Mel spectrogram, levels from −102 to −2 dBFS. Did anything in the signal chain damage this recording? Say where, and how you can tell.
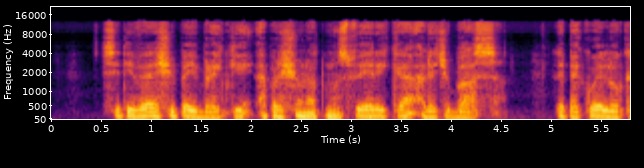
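Yes. The damage points to the codec stage, most likely AAC compression (AAC-LC) at a low rate that fits roughly 32 kbps, and it runs through the whole clip. Nothing is present above 12.5 kHz. The encoder quantises each frame's frequency lines against a hearing model, and at this rate it keeps too few bits for the top band and discards it. The speech is audibly dulled and smeared throughout.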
